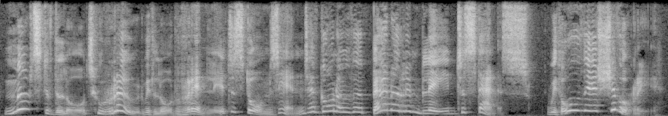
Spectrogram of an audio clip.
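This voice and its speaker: A woman voicing a sly, simpering male eunuch courtier with a high, tittering voice, in an audiobook. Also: wildly swooping pitch, a little slow, few pauses, breathy edge, heavily acted. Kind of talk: audiobook character voice.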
